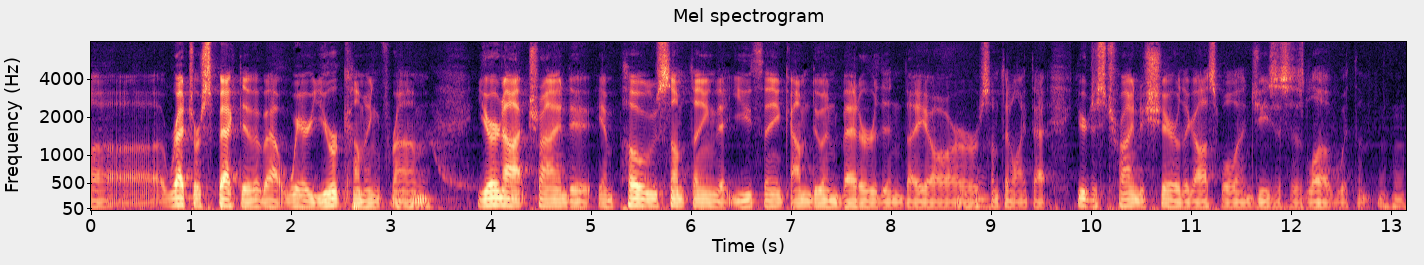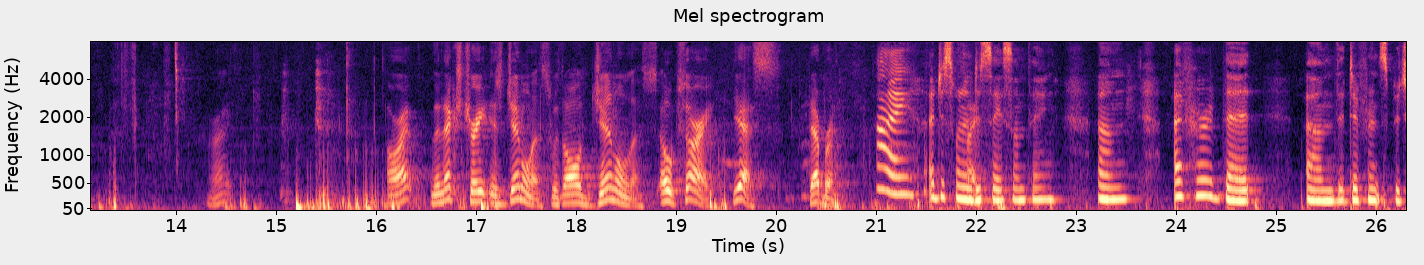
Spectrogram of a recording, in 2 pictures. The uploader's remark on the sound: Fuquay-Varina church of Christ sermon audio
